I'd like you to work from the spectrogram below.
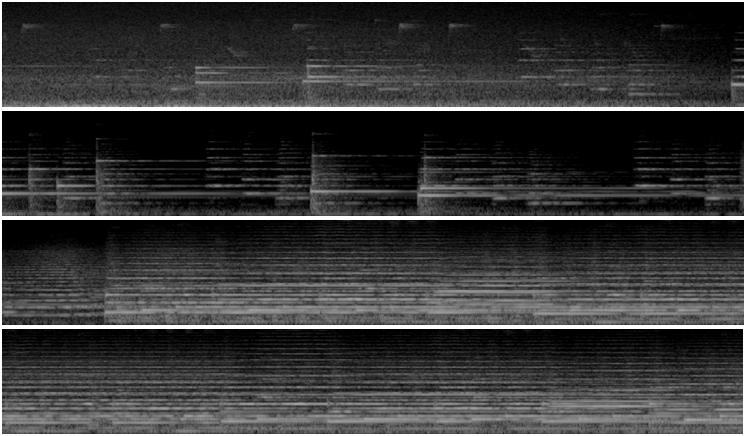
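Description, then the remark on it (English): A white-throated sparrow gives a few sharp, isolated call notes, brief high chips spaced irregularly, over a steady outdoor background that swells louder later on. No one speaks. “A very talkative, I think that's black, or sorry, that's a white-throated sparrow, that call.”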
